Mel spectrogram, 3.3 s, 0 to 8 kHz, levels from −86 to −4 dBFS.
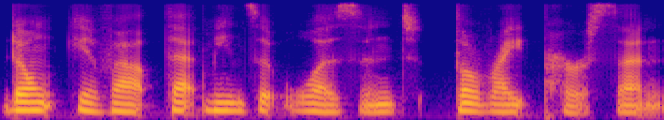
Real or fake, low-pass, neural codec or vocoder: fake; 7.2 kHz; codec, 16 kHz, 0.7 kbps, FocalCodec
